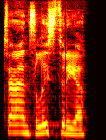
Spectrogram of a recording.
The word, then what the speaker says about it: Transnistria: This area is called Transnistria.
